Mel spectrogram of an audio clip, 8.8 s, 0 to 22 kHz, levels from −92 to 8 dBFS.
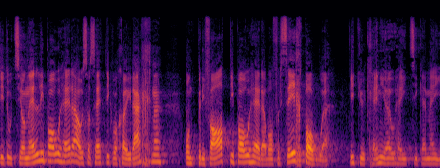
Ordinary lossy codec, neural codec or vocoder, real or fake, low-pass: AAC, 96 kbps; vocoder, 44.1 kHz, 128 mel bands every 512 samples, BigVGAN v2; fake; 14.4 kHz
